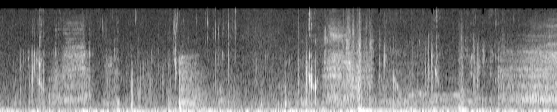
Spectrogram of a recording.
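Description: Close-miked chewing and biting on spicy tilapia (mujair) eaten by hand, with irregular crunchy clicks.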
